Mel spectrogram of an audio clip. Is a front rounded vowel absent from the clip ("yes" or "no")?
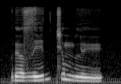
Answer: no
